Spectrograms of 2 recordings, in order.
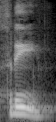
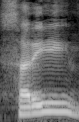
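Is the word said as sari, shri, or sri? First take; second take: sri; sari. First: A brief s runs straight into r. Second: A full vowel is sounded after the s. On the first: The speaker calls it right. "ਸਹੀ ਉਚਾਰਨ ਹੋਏਗਾ ਸ੍ਰੀ" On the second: The speaker calls it wrong. "ਸਰੀ ਵੀ ਗਲਤ ਹੈ"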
